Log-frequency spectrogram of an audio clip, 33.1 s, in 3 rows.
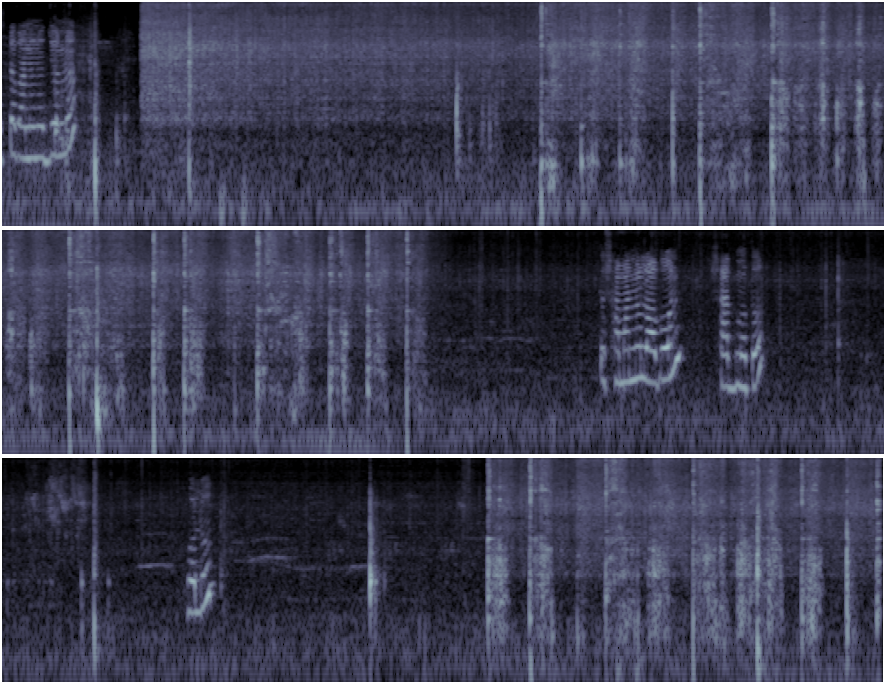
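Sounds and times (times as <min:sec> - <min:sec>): paste sizzling in hot oil: 0:01.8 - 0:24.7, 0:27.2 - 0:33.0
metal spatula scraping pan: 0:06.8 - 0:16.4, 0:28.1 - 0:33.0.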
